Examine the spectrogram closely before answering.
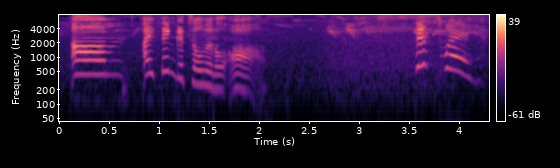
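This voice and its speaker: Using a squeaky, put-on character voice, a woman speaks at an extremely high pitch and a fairly slow pace. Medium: video game. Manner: bubbly, enthusiastic.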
